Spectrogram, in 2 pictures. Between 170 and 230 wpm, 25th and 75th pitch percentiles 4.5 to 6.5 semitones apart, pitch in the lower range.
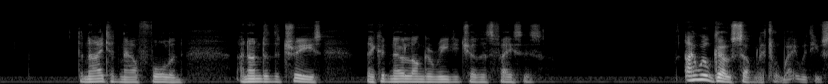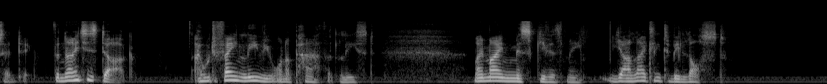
Yes: average, 185 wpm; average, 4.9 semitones; low, 125 Hz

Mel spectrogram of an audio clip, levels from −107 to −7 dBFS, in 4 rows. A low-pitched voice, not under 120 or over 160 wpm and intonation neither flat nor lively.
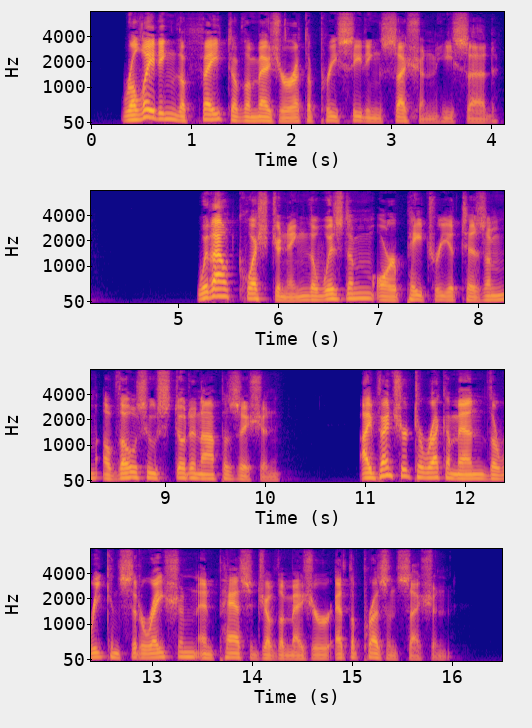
No: low, 105 Hz; average, 140 wpm; wide, 5.8 semitones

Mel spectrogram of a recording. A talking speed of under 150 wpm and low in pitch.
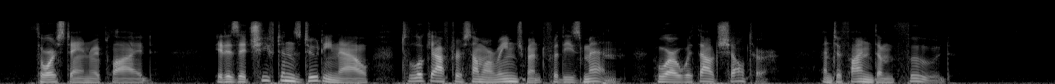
Yes: average, 140 wpm; low, 115 Hz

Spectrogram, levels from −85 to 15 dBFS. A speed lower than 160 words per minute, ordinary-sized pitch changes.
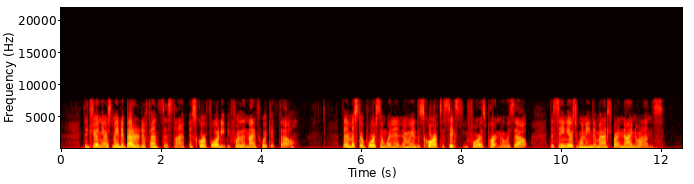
No: average, 200 wpm; average, 3.7 semitones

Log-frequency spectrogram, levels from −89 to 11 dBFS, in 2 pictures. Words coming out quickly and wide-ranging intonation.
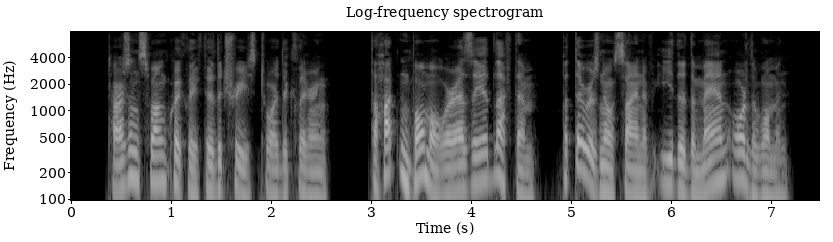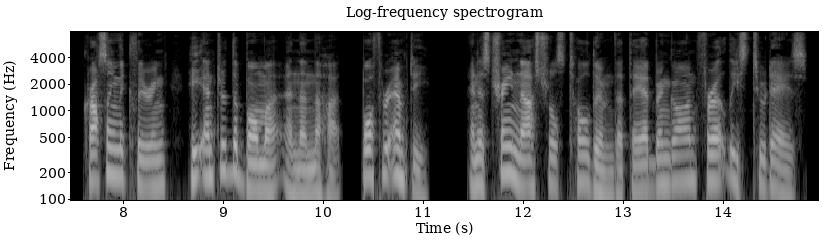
Yes: fast, 245 wpm; wide, 6.6 semitones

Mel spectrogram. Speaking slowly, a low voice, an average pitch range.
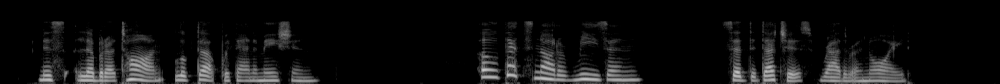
No: slow, 100 wpm; high, 190 Hz; average, 3.5 semitones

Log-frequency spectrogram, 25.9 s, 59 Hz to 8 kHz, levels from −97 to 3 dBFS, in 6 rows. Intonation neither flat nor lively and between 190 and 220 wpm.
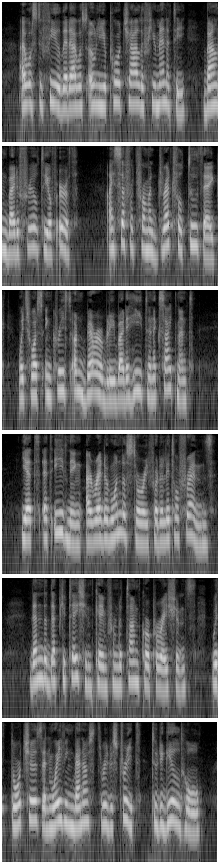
No: average, 3.5 semitones; average, 155 wpm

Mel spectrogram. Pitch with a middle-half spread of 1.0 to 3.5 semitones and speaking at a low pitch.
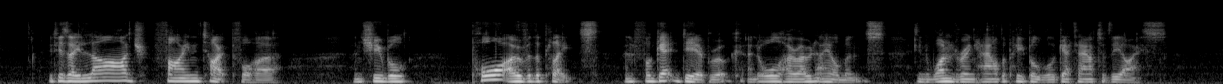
Yes: average, 2.8 semitones; low, 130 Hz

